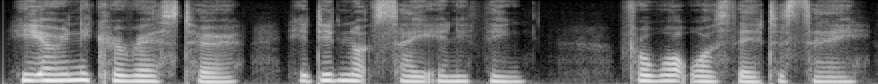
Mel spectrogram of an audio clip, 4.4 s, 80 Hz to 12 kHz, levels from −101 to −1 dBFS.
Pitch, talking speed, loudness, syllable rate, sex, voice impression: 210 Hz, 205 wpm, -18 LUFS, 6.1 syllables/s, female, feminine, young, slightly relaxed, slightly bright, soft, fluent, raspy, slightly cute, refreshing, friendly, elegant, lively, kind, slightly modest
